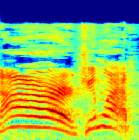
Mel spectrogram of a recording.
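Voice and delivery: high, loud West Country pirate cry; West Country pirate shout. Pretend. Lecturer mocks the Disney pirate cliché, loud West Country shout. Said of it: "you should shout in a West Country accent".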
